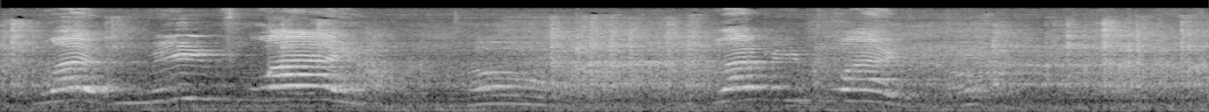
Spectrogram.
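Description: A young girl talks expressively nearby.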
